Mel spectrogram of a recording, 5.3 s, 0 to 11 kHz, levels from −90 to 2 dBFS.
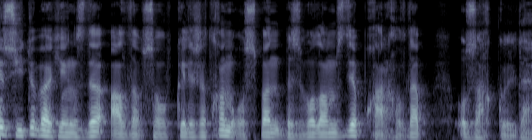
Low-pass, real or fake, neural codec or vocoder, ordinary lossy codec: none; real; none; none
